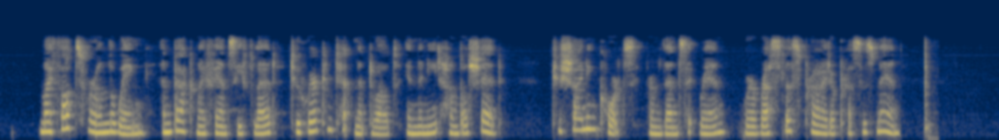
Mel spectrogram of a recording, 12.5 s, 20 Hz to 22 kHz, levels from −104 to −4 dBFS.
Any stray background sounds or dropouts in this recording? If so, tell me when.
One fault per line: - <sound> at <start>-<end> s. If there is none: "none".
- thud at 11.5-11.7 s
